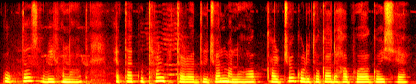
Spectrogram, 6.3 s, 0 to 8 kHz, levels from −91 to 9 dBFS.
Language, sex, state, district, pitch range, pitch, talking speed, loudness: Assamese, female, Assam, Kamrup Metropolitan, 245-285 Hz, 255 Hz, 125 wpm, -14 LUFS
